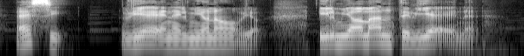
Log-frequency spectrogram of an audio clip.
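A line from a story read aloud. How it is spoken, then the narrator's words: Laughing. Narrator (Italian): disse Consuelo ridendo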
